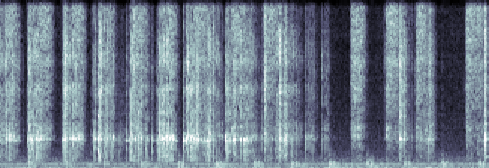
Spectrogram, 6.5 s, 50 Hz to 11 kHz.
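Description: Short, repeated hissing bursts of spray paint as a second coat goes onto Milbro Diana series 70 model 77 air rifle parts in a doorway, with brief pauses between each fairly close, steady spray.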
